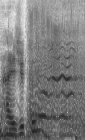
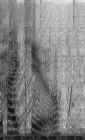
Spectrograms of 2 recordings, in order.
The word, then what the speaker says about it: Haikyuu: There's a cat team in Haijuku? And I don't know why I keep wanting to call it Haijuku. It's Haikyuu. Haijuku. My brain is just adding in extra syllables.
